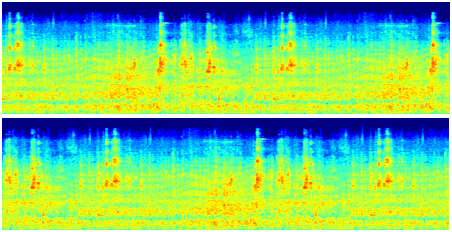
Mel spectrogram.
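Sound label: caterpillar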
